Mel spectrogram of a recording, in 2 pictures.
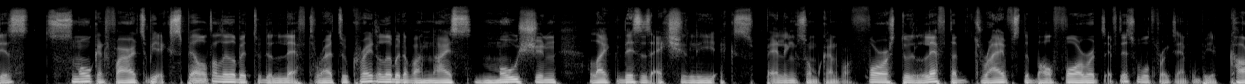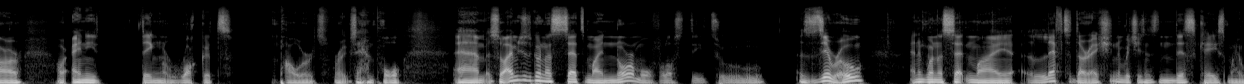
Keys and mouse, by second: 0.3-1.2 d, 1.2-3.0 drag, 3.8 d, 3.9-5.5 right drag, 5.5 d, 5.8 d, 6.2-8.9 drag, 8.9 d, 9.3 d, 9.6-11.7 drag, 12.2 d, 12.3-14.3 right drag, 14.3 d, 18.4-24.2 drag, 22.2 Tab, 24.4 d, 24.6 click.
